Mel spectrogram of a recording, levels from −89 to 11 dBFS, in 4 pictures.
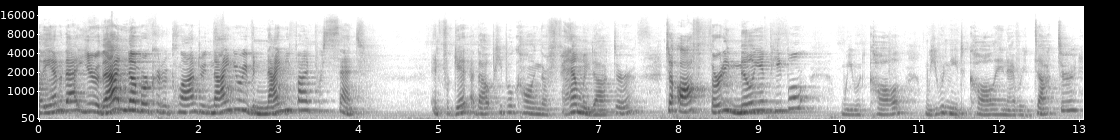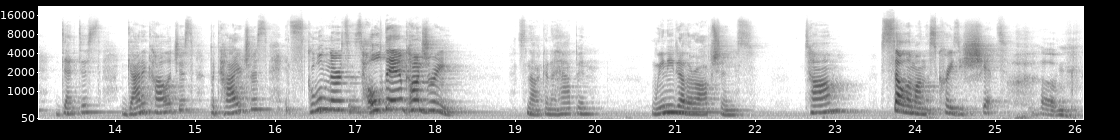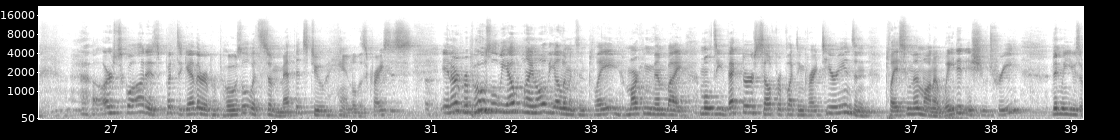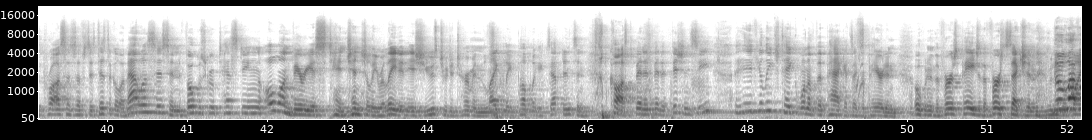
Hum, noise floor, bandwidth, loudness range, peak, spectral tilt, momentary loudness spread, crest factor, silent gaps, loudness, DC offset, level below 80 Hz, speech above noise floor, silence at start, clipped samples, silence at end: none; -57 dBFS; 15.5 kHz; 10 LU; -6 dBFS; -4.5 dB/octave; 16 LU; 24 dB; none; -29 LUFS; under 0.1%; -58 dBFS; 28 dB; 0 s; under 0.1%; 0 s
